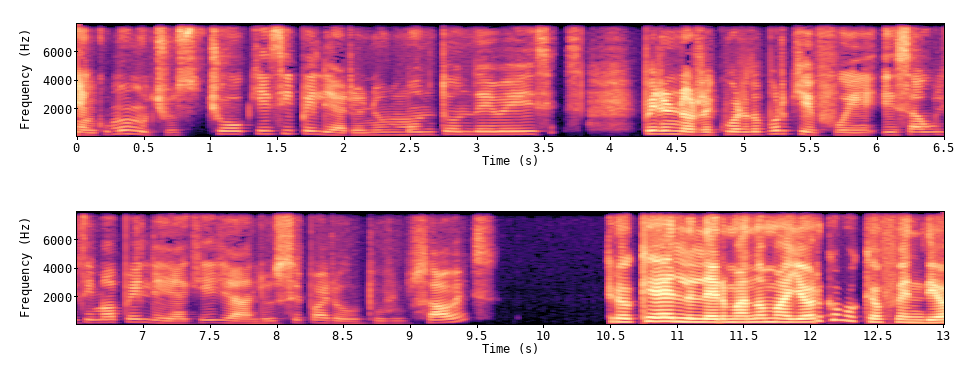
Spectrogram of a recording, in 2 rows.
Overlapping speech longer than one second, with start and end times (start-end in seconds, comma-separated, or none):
none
